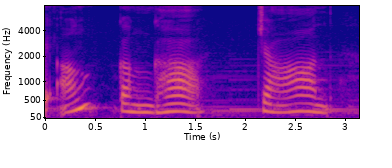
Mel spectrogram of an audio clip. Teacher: ये अनुनासिक स्वर हैं। छोटा अंग और बड़ा अंग नाक और मुंह से बोले जाते हैं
